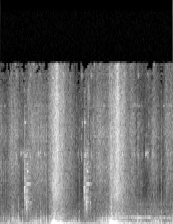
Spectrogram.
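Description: A spear whooshes through the air.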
